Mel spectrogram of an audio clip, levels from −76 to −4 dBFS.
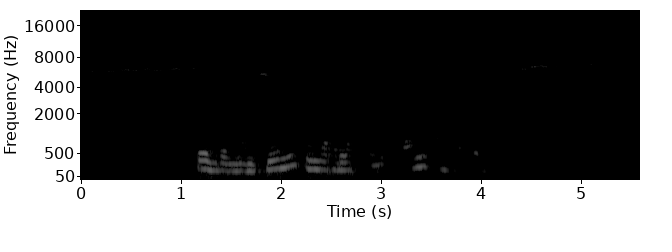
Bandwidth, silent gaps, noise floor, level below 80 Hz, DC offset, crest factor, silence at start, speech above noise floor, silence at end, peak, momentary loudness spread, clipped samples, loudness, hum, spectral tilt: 16.5 kHz; none; -79 dBFS; under -90 dBFS; under 0.1%; 20 dB; 0.05 s; 22 dB; 0 s; -40 dBFS; 14 LU; under 0.1%; -58 LUFS; none; -6.5 dB/octave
